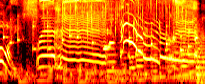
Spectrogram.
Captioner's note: crying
